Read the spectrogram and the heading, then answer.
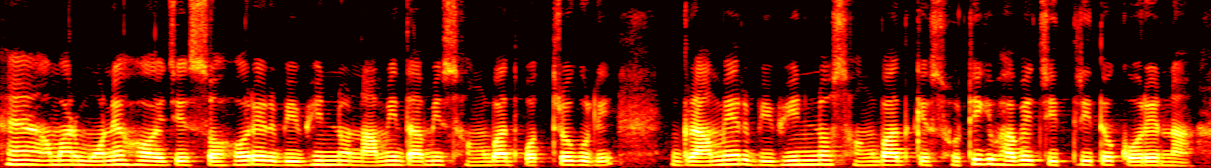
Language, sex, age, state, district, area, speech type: Bengali, female, 30-45, West Bengal, Purulia, rural, spontaneous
